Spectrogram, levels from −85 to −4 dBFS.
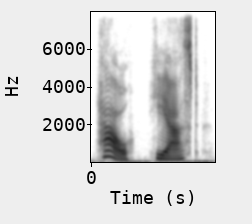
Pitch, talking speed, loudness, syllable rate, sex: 205 Hz, 115 wpm, -16 LUFS, 3.3 syllables/s, female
